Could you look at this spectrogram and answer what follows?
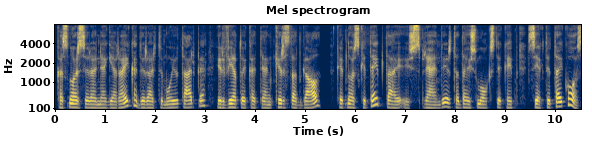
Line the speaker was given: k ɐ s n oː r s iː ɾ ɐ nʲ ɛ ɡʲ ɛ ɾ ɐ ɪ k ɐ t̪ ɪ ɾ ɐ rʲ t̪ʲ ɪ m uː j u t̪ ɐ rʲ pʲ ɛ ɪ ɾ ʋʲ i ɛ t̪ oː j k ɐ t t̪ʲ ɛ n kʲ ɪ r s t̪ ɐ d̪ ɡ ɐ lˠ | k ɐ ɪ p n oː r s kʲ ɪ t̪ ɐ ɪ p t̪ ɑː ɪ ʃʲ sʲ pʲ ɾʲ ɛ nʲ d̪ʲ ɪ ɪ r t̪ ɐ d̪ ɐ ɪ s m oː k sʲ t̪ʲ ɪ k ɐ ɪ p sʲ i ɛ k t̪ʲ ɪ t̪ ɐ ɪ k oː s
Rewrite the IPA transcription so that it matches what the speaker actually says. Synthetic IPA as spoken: k ɐ s n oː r s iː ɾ ɐ nʲ ɛ ɡʲ ɛ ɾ ɐ ɪ k ɐ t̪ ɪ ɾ ɐ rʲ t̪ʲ ɪ m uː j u t̪ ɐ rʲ pʲ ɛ ɪ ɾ ʋʲ i ɛ t̪ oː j k ɐ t t̪ʲ ɛ n kʲ ɪ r s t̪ ɐ d̪ ɡ ɐ lˠ | k ɐ ɪ p n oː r s kʲ ɪ t̪ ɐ ɪ p t̪ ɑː ɪ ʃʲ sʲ pʲ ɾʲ ɛ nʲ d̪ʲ ɪ ɪ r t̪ ɐ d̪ ɐ ɪ ʃ m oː k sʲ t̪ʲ ɪ k ɐ ɪ p sʲ i ɛ k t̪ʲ ɪ t̪ ɐ ɪ k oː s

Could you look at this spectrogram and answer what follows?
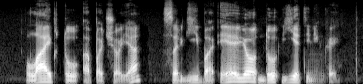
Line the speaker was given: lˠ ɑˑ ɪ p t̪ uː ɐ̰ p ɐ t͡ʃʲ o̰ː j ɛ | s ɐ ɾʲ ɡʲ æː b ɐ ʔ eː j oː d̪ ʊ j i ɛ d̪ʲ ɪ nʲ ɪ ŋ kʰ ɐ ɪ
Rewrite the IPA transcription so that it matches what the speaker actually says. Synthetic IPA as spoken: lˠ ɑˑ ɪ p t̪ uː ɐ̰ p ɐ t͡ʃʲ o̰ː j ɛ | s ɐ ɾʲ ɡʲ iː b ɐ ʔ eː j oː d̪ ʊ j i ɛ t̪ʲ ɪ nʲ ɪ ŋ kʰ ɐ ɪ

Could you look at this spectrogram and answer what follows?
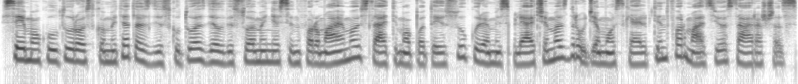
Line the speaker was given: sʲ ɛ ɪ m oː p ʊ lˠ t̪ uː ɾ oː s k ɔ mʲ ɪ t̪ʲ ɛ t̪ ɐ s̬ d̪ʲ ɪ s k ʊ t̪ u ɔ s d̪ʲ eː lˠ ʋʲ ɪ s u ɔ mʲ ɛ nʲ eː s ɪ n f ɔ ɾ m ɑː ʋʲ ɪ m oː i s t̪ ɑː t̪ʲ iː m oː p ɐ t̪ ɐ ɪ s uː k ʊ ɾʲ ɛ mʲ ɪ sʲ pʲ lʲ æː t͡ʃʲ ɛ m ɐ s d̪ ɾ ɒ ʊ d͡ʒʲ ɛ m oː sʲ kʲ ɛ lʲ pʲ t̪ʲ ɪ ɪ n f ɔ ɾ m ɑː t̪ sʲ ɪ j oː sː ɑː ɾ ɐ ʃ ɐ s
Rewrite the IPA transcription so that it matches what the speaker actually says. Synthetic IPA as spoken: sʲ ɛ ɪ m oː k ʊ lˠ t̪ uː ɾ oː s k ɔ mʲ ɪ t̪ʲ ɛ t̪ ɐ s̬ d̪ʲ ɪ s k ʊ t̪ u ɔ s d̪ʲ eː lˠ ʋʲ ɪ s u ɔ mʲ ɛ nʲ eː s ɪ n f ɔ ɾ m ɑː ʋʲ ɪ m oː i s t̪ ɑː t̪ʲ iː m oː p ɐ t̪ ɐ ɪ s uː k ʊ ɾʲ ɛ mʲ ɪ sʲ pʲ lʲ æː t͡ʃʲ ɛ m ɐ s d̪ ɾ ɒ ʊ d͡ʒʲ ɛ m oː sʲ kʲ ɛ lʲ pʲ t̪ʲ ɪ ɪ n f ɔ ɾ m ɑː t̪ sʲ ɪ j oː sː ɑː ɾ ɐ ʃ ɐ s

